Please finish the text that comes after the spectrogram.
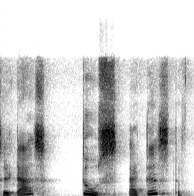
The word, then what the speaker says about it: tous: we pronounce it as tus that is the pronounced final s we pronounce the final s we say elontus la.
